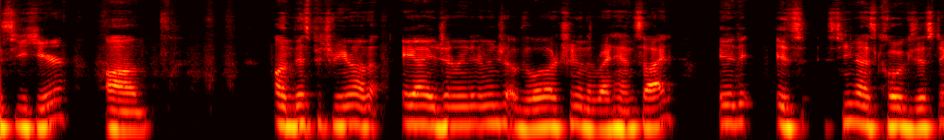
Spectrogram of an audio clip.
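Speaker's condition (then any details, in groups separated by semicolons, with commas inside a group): Spastic cerebral palsy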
